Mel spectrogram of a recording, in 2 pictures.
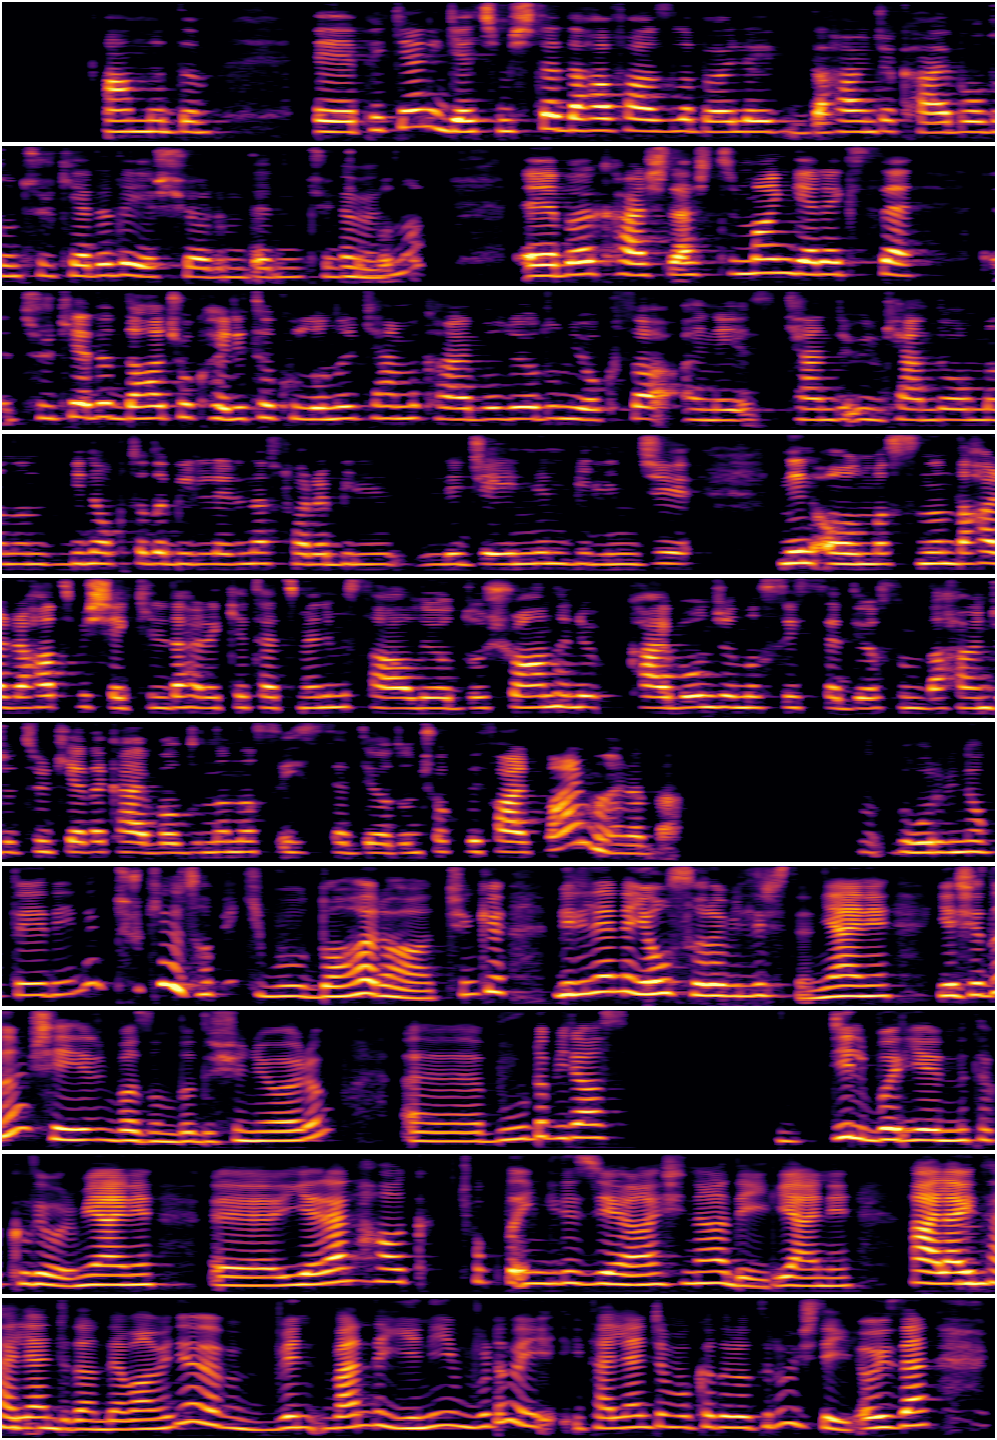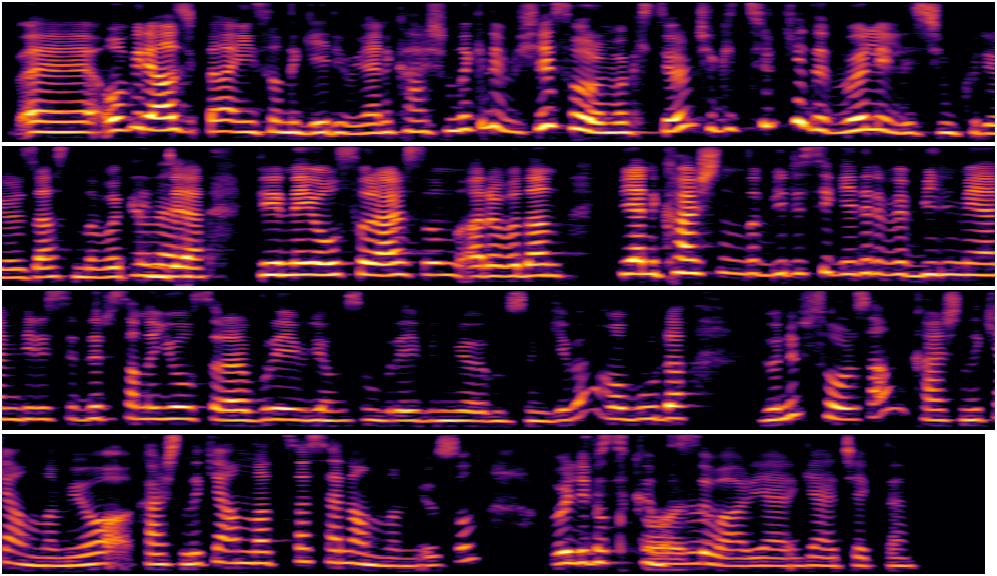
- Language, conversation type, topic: Turkish, podcast, Telefona güvendin de kaybolduğun oldu mu?
- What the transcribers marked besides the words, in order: tapping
